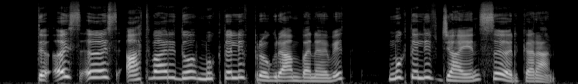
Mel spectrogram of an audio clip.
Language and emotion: Kashmiri, neutral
